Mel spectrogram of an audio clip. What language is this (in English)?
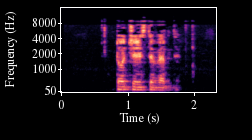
Romanian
